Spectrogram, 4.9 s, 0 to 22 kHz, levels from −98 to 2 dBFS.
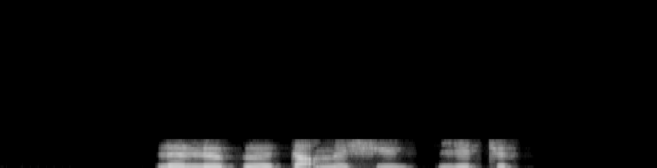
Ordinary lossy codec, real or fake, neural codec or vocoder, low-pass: AAC, 32 kbps; fake; codec, 16 kHz, 8 kbps, FunCodec, trained on Chinese and English, 25 frames a second; 3.6 kHz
